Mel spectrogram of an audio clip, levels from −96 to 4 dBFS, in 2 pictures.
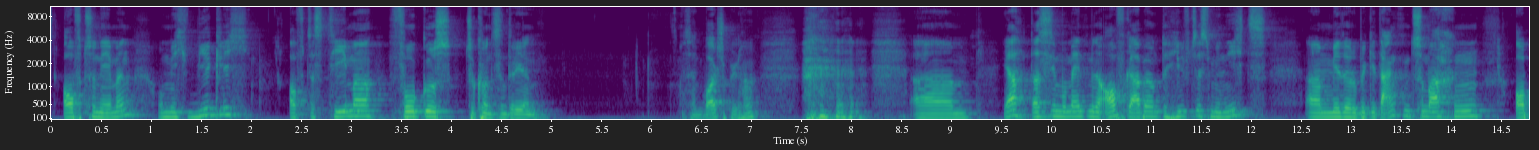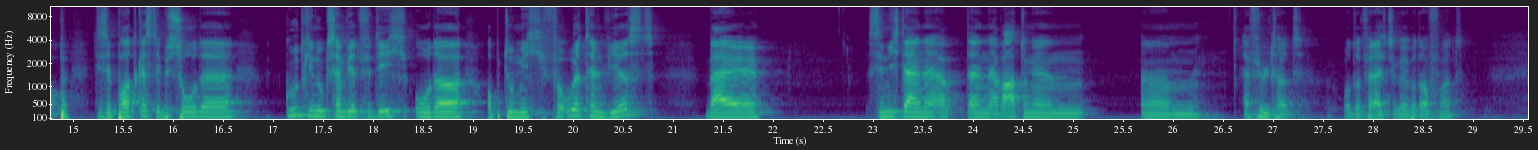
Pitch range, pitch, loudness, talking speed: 105-140 Hz, 125 Hz, -32 LUFS, 130 wpm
